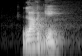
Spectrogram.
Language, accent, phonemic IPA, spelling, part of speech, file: French, France, /laʁ.ɡe/, larguer, verb, LL-Q150 (fra)-larguer.wav
- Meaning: 1. to unfurl 2. to ease (a line) 3. to drop (a bomb, parachute) 4. to ditch, dump (break up with)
